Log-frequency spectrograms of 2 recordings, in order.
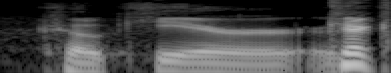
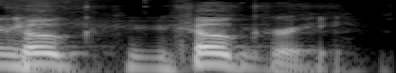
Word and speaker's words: Kokiri: How would you pronounce that? Kokiri. Kokiri. Yeah, Kokiri. That's it.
